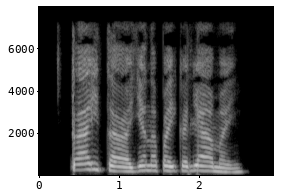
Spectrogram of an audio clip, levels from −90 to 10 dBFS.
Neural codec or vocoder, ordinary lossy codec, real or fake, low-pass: vocoder, 22.05 kHz, 80 mel bands, Vocos; MP3, 64 kbps; fake; 7.2 kHz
